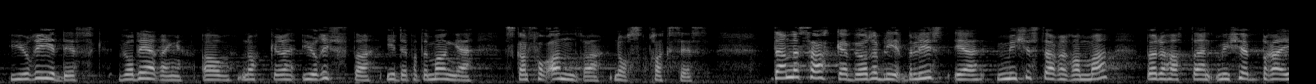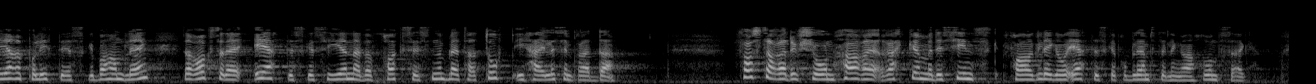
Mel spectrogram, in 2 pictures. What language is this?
Norwegian Nynorsk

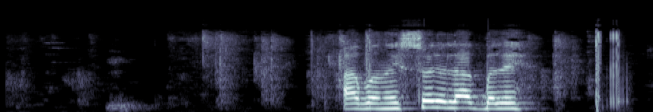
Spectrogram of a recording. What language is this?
Eton (Cameroon)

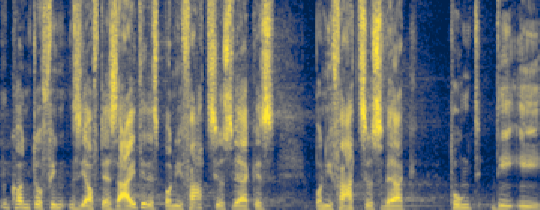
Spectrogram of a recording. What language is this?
German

